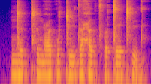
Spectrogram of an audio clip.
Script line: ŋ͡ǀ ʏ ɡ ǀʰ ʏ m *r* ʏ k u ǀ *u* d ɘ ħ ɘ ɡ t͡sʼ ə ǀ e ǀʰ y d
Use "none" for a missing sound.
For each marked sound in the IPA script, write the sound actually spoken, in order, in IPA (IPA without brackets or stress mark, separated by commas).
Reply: ʕ, y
